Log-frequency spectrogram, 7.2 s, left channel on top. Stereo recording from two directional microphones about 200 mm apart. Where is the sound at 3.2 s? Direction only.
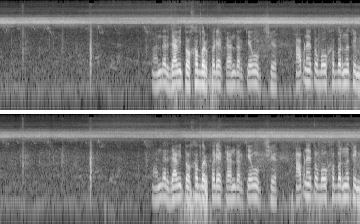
25° left (ahead or behind).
